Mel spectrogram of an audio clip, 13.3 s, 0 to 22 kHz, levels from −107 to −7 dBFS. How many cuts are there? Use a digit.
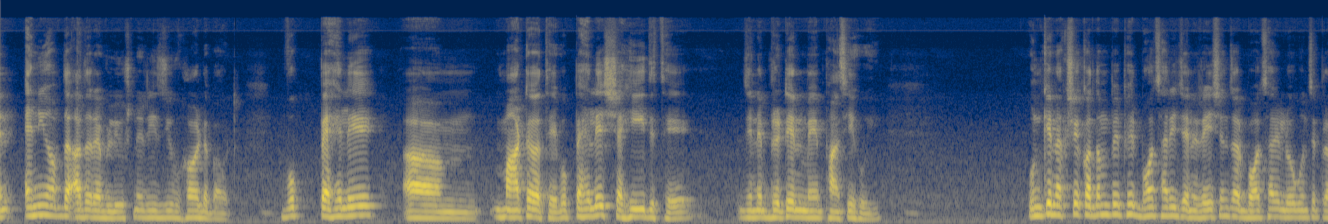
0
